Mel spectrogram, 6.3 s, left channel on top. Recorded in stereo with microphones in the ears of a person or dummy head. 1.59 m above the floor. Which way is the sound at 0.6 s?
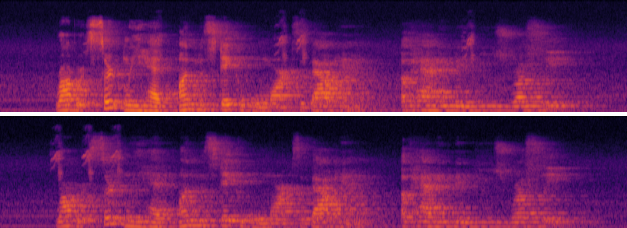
70° left (ahead or behind).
